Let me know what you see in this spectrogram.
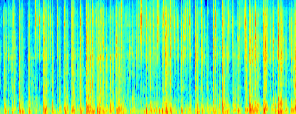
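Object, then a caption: Cardboard pencil box with plastic window. Long acrylic nails tap quickly on the plastic window of a full cardboard pencil box. The result is a rapid, uneven stream of short, dry clicks and crinkly taps, each with a soft hollow low thud beneath it. Every tap dies away almost instantly.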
